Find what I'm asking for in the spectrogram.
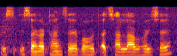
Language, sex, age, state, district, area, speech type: Maithili, male, 45-60, Bihar, Purnia, rural, spontaneous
